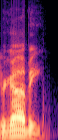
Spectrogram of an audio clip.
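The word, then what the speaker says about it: Reghabi: But that might be because um Oh god, I'm going to get her name wrong again. Regabi. Regabi. Say it for me correctly. Regabi.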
